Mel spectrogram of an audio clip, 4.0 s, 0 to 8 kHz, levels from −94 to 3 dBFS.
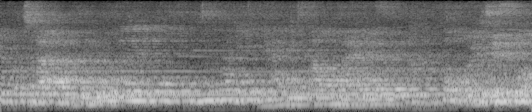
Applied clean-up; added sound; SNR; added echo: none; Wind instrument, woodwind instrument; 11 dB; reverberation time 2.1 s.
